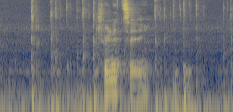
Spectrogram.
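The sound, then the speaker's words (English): Slow typing on a computer keyboard: separate, sparse key clicks spread unevenly across the moment, fairly quiet, with a brief stretch of speech over them. “it's going to sound weird just because I'm typing it slowly”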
